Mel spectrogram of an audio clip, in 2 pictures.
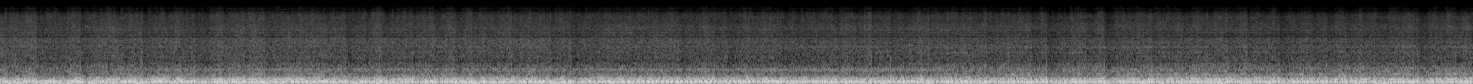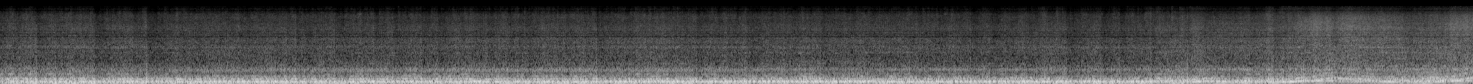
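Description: Ford Racing 351 SVO V8 idling steadily just after a cold start, heard from the driver's seat. Near the end the throttle is blipped a couple of times, the engine note dropping and rising.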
